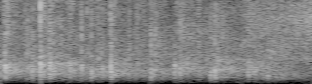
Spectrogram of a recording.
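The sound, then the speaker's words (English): Sparse, uneven clapping from a church audience after worship songs, a few scattered hand claps rising and fading without building into full applause. “It's a half clap thing.”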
